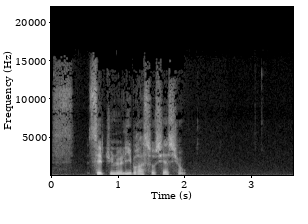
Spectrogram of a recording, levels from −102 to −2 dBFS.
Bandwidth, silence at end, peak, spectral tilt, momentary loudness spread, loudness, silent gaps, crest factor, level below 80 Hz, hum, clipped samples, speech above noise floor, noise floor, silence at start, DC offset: 16 kHz; 1.6 s; -10 dBFS; -3.5 dB/octave; 16 LU; -31 LUFS; none; 24 dB; -64 dBFS; none; under 0.1%; 40 dB; -71 dBFS; 0.05 s; under 0.1%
